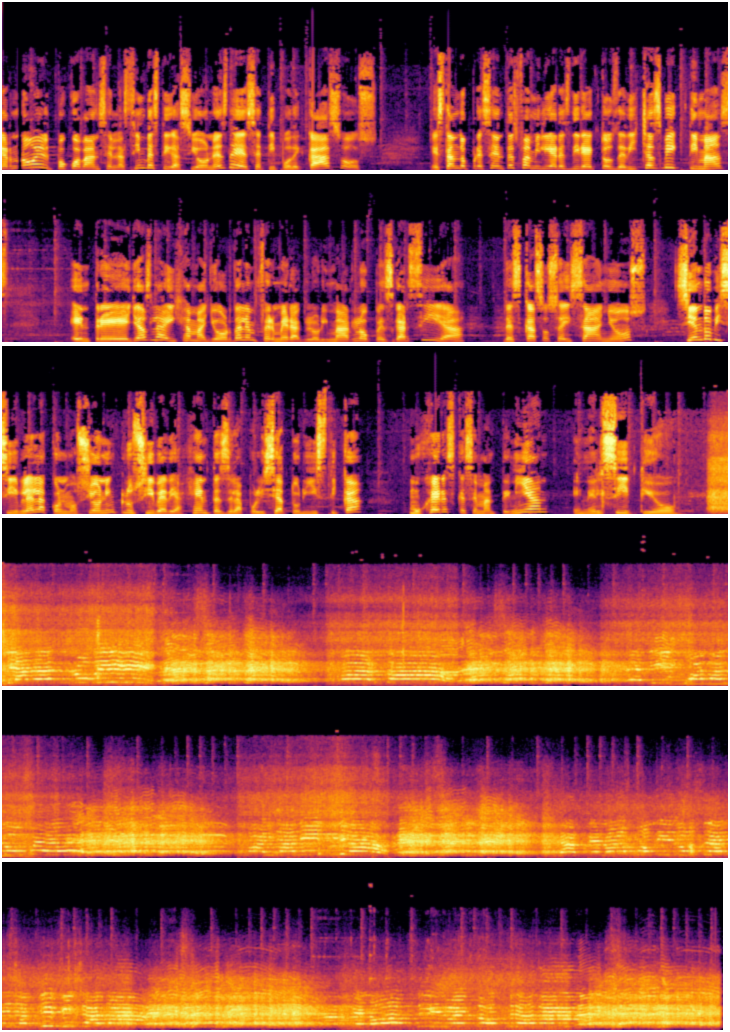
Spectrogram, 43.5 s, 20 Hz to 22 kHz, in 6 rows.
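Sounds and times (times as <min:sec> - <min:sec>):
speech: 0:00.0 - 0:22.0
crowd of women shouting chant-like at a protest: 0:21.6 - 0:43.5.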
